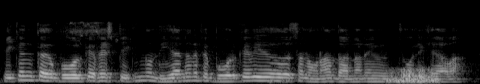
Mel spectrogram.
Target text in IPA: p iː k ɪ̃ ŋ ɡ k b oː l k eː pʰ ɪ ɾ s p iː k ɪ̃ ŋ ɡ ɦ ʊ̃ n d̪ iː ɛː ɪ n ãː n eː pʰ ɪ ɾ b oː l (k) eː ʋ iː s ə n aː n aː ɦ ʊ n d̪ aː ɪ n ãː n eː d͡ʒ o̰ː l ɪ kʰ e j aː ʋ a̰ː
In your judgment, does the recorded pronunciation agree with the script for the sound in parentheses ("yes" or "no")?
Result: yes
